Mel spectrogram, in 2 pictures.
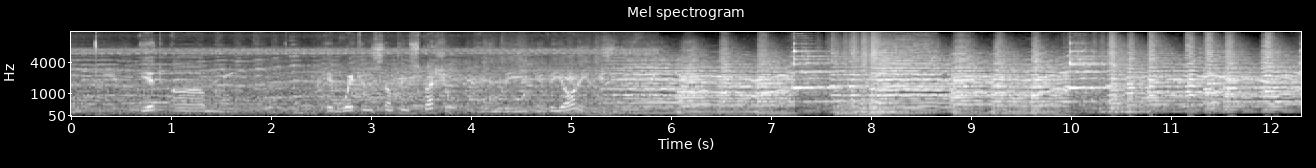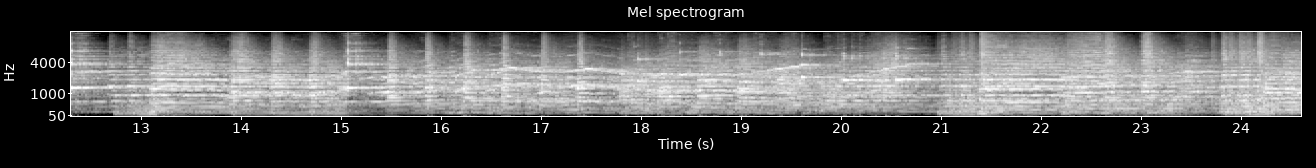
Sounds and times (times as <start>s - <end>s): Classical music: 0.0s - 24.6s
Orchestra: 0.0s - 24.6s.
